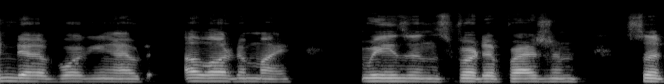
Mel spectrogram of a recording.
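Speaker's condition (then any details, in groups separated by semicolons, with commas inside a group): Toxic leukoencephalopathy, locked-in syndrome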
